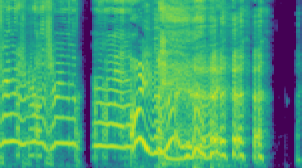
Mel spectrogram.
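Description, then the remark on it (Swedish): A voice imitates muffled gibberish chatter of a conversation overheard in a cartoon program, a rapid, sing-song mumble of wordless syllables with swooping pitch, fairly loud, running for about two and a half seconds. “Eller såhär när man överhör ett samtal i ett tecknat program och det låter såhär.”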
